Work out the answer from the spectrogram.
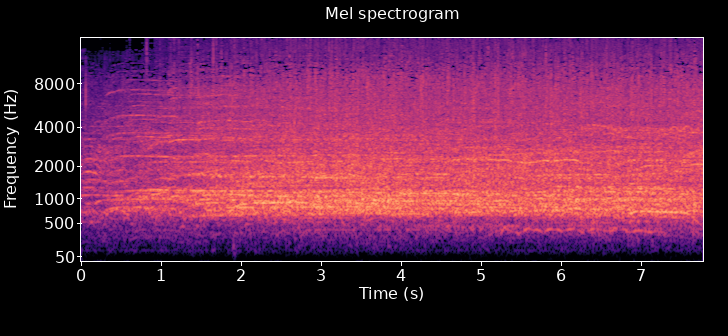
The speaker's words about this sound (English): He put his foot on the speaker, and the crowd is losing. They're going bonkers.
